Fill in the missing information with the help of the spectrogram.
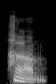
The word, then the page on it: herm: Indian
